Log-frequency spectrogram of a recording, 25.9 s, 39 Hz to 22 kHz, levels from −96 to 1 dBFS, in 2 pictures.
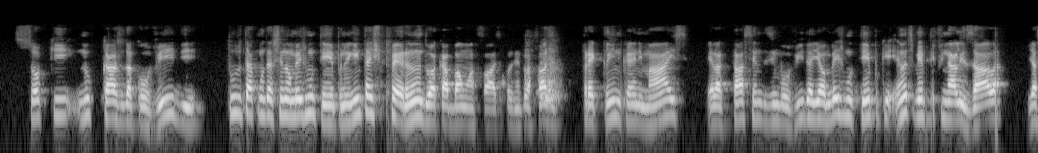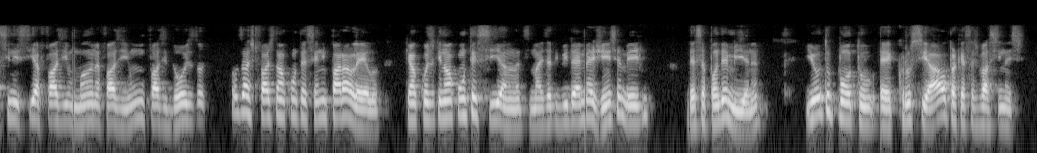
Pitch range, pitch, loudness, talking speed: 135-180 Hz, 155 Hz, -19 LUFS, 185 wpm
